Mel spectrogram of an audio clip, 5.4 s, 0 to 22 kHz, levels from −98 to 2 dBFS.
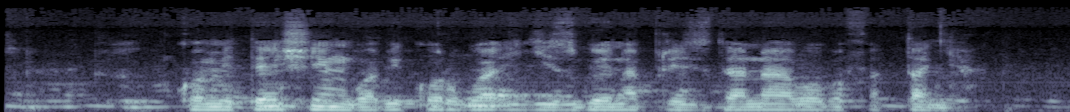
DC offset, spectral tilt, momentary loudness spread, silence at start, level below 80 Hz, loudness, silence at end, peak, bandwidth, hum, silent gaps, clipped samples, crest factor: under 0.1%; -6.5 dB/octave; 16 LU; 0.05 s; -52 dBFS; -22 LUFS; 0.05 s; -4 dBFS; 15 kHz; none; none; under 0.1%; 20 dB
